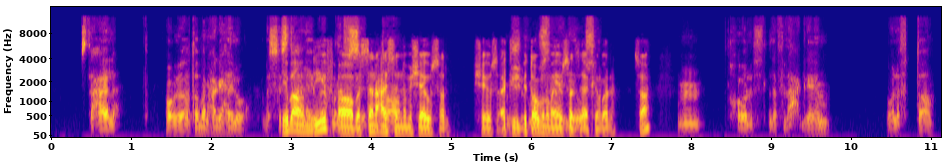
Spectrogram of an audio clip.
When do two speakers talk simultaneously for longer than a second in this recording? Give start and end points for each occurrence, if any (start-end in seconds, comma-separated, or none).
2.9-4.4, 5.7-6.9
